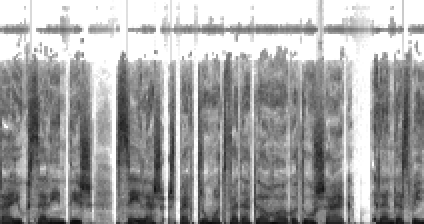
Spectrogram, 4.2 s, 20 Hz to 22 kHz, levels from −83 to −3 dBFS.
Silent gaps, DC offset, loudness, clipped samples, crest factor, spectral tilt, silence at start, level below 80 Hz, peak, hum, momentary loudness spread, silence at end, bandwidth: none; under 0.1%; -10 LUFS; under 0.1%; 10 dB; -3.5 dB/octave; 0 s; -26 dBFS; 0 dBFS; none; 3 LU; 0 s; over 20 kHz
